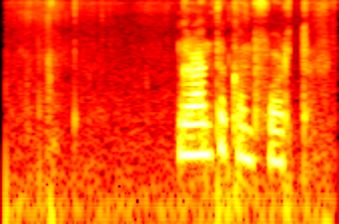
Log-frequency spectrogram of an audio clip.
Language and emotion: Russian, neutral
